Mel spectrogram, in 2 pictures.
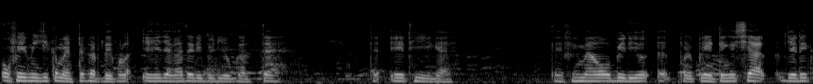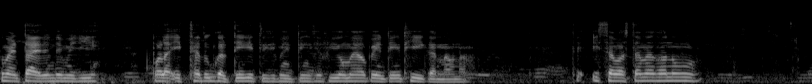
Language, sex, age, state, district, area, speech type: Dogri, male, 18-30, Jammu and Kashmir, Kathua, rural, spontaneous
